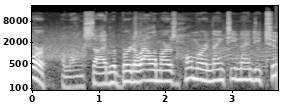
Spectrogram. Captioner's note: cheers and Applause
